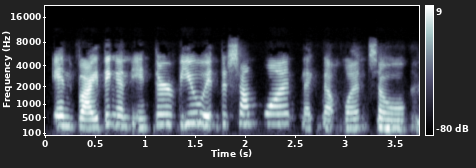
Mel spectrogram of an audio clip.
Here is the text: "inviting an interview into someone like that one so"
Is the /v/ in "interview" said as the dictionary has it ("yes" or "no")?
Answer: yes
